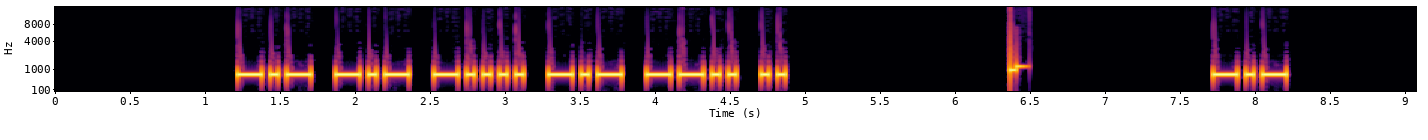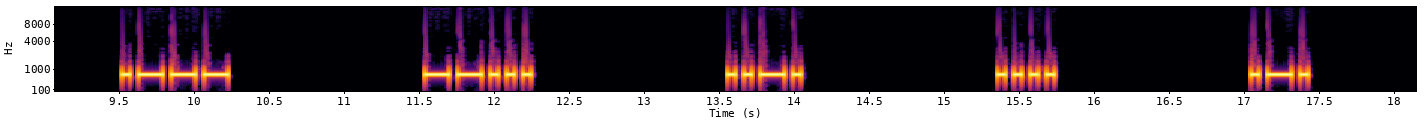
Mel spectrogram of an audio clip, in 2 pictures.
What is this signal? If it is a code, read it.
Morse code, heard as a keyed tone, about 22 wpm, spaced as for 9 wpm, 700 Hz. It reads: KK6KZI KJ7FHR
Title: USA Call Signs - 6 Characters - 8x Character Spacing - 22wpm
